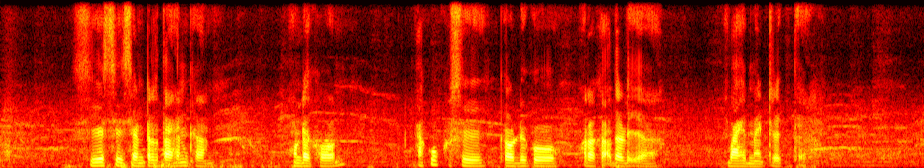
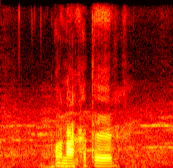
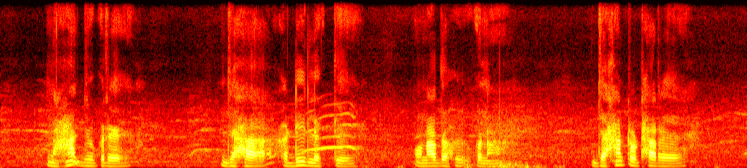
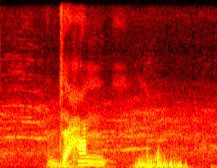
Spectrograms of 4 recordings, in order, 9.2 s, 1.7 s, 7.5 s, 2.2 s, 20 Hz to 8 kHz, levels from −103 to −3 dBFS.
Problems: constant background noise, continuous background conversations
